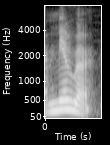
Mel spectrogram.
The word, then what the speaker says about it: mirror: 好，接下来我们来看今天的 pronunciation tips。首先，yet you gaze 这边的 gaze 的那个 a 要记得拉长音，然后那个 z 要发出来，gaze。In the bathroom mirror，这个 mirror 的 i 呢是短的 e 的音，mirror。那有些人会强调那个后面那个 r o r mirror，那有些人就是不会强调它，听起来就是一个卷舌音，mirror。就有点像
